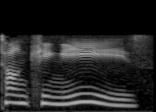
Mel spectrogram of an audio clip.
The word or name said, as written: Tongkingese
